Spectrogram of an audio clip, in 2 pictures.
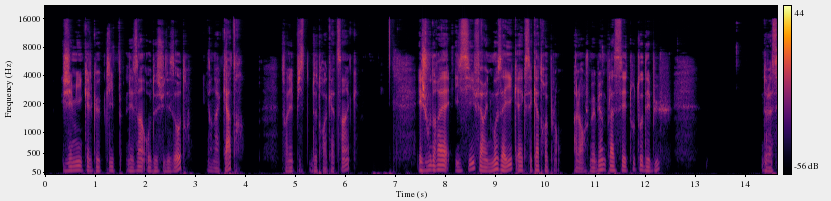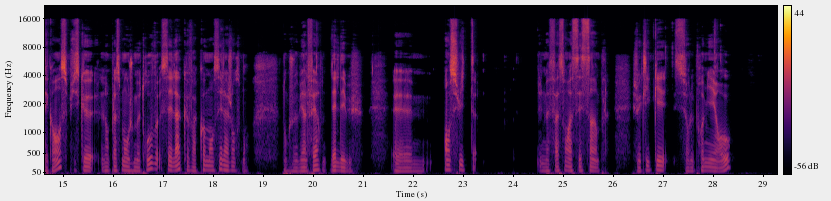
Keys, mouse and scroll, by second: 1.3 click, 3.1 scroll down 2, 5.5-5.8 scroll up 2, 6.4 scroll up 2, 8.1-8.8 drag, 11.1-14.0 drag, 27.0 click, 28.0 right click.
